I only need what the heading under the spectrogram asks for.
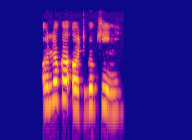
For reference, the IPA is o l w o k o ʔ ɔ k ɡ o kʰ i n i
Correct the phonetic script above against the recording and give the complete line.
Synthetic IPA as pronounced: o l w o k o ʔ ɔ t ɡ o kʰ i ɲ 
